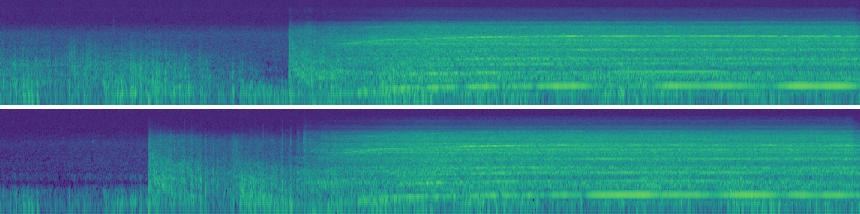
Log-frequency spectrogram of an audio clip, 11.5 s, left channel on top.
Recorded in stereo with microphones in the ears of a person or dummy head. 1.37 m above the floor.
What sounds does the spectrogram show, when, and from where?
4.0 s a blender: 45° right (ahead or behind), 7.5 m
